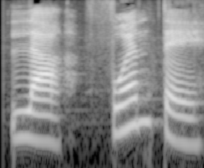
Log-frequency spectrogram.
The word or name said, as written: la fuente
